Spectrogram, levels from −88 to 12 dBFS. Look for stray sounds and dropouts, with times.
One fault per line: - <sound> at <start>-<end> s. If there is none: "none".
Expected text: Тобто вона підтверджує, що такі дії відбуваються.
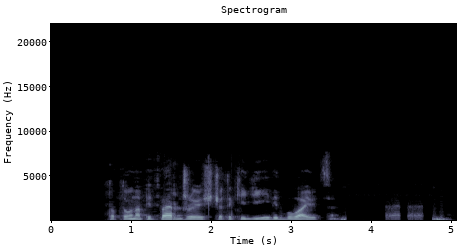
- laugh at 4.2-4.7 s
